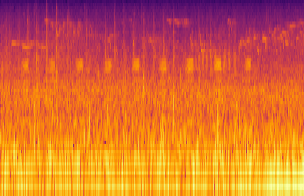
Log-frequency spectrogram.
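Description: A duck quacking in an even series of about nine quacks, roughly two a second.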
